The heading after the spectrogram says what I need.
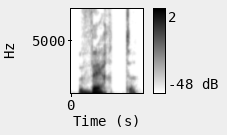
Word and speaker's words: verte: Feminine form, verte. So listen carefully. I don't say te, but it's t.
